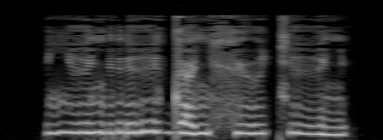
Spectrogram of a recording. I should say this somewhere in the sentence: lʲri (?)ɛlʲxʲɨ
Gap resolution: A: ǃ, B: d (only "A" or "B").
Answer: B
